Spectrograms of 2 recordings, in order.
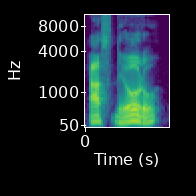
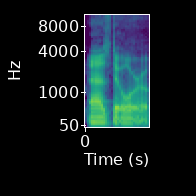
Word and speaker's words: As de Oro: it's called as in in Spanish it's ass De Oro but in English if you're reading this it just looks like as de Oro yeah as the aura is how you would say it so and that's the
